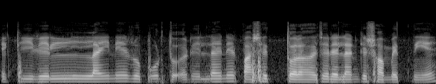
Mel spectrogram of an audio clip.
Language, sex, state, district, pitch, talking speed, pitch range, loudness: Bengali, male, West Bengal, Malda, 125 Hz, 205 wpm, 115-135 Hz, -20 LUFS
